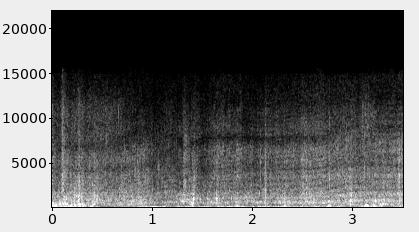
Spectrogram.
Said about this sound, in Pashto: اردوونکو دغه کم غږ چې تاسو اورئ، یو ځوان دی چې په اوبو کې لامبي.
